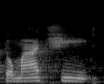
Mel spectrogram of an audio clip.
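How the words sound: The final t sounds like ch. This is how Brazilian Portuguese speakers say it.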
